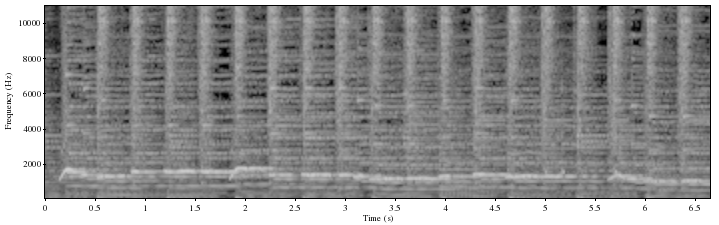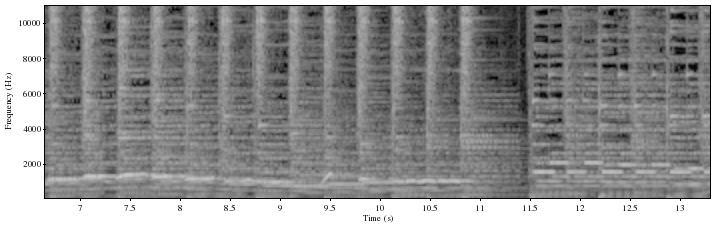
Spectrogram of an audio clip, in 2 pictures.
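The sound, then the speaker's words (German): A clear, high whistled melody glides and swoops over a loud, busy musical backing with a steady, driving percussion beat, continuing without pause for the whole stretch. “Hört her, wie schön mein Pfeifen schallt, das Pfeifen ist gesund.”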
